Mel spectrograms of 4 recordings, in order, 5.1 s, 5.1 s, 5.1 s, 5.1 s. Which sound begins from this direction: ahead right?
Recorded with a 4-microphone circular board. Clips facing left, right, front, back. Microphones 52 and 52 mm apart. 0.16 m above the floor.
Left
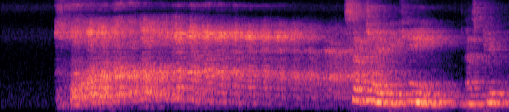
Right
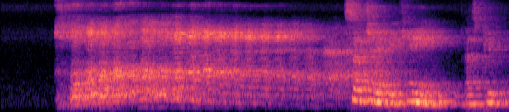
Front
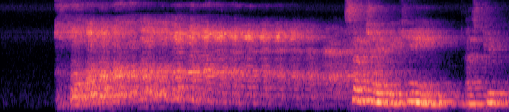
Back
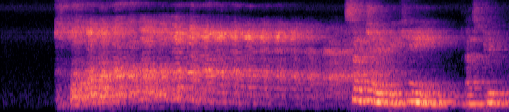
Laughter, at 0.5 s.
